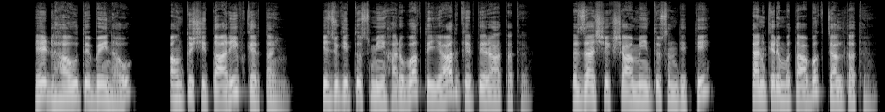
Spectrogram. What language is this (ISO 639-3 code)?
bhd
